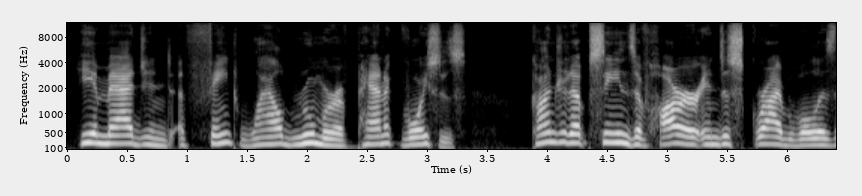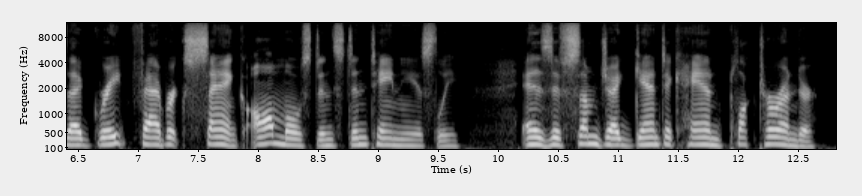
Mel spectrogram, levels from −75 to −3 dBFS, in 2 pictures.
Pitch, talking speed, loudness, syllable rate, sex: 180 Hz, 140 wpm, -19 LUFS, 4.7 syllables/s, female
